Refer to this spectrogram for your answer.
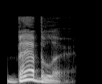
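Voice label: "babbler", British English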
